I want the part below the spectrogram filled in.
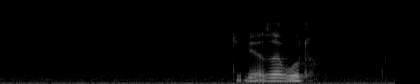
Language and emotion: Russian, sad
